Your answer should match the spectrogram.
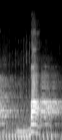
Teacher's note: دونوں ہونٹ ملاتے ہیں اسے تب با نکلتا ہے۔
